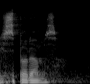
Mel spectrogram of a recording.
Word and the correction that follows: sputum: Sputum, I guess. – Oh, whatever, Mr. Technical. – Oh, I'm saying it wrong. – A what? – I was pronouncing it wrong.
